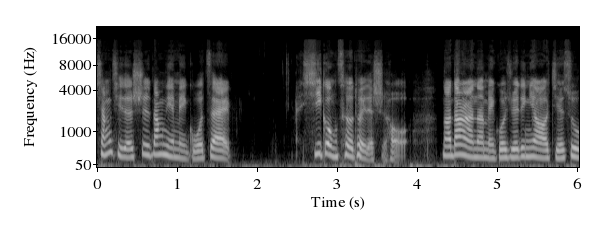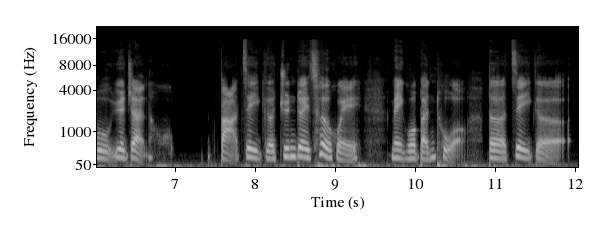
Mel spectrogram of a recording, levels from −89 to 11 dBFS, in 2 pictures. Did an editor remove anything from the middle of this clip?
yes; 1 cut; at 10.8 s

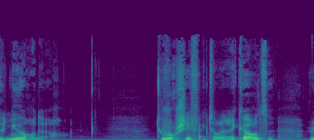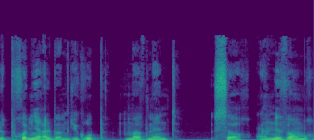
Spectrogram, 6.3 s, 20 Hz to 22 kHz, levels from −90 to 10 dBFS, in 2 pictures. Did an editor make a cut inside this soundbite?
no; 0 cuts

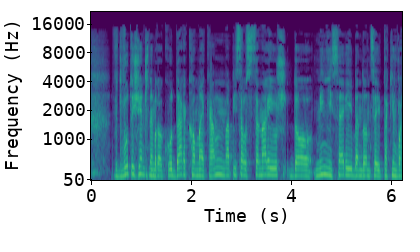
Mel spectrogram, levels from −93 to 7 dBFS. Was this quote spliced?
no; 0 cuts

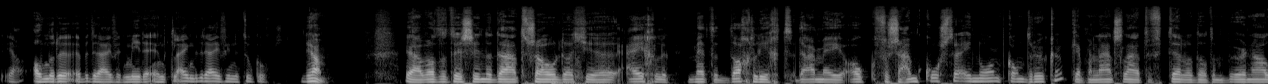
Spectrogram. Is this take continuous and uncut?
no; 1 cut; at 6.8 s

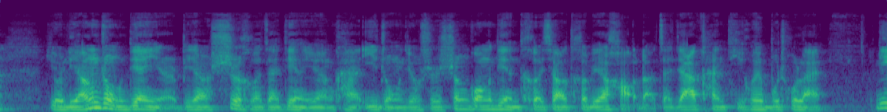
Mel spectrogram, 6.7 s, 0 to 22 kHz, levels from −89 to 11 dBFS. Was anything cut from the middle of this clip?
no; 0 cuts

